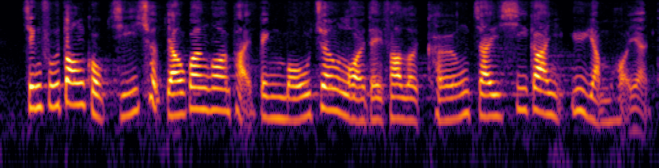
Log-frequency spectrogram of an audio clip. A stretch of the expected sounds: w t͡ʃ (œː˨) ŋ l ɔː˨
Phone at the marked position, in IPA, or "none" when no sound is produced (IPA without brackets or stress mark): œː˥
